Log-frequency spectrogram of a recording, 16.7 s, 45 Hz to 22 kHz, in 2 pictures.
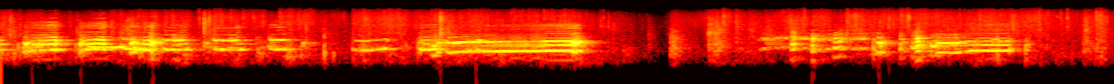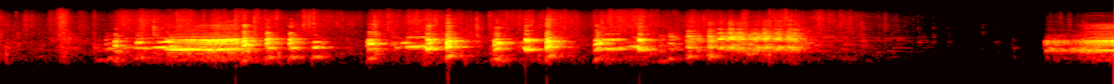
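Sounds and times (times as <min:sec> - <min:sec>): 
chicken distress squawks and cackles: 0:00.0 - 0:04.5, 0:05.6 - 0:07.8, 0:09.2 - 0:15.2.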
